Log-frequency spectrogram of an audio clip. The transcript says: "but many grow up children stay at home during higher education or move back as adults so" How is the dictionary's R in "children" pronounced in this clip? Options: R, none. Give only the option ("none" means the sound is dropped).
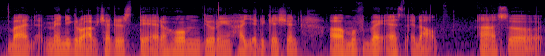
none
